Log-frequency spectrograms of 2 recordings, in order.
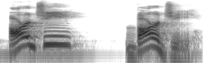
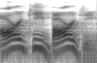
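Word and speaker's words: argy-bargy: mispronounce the slightest syllable RG bargie not Argy bargie which I think sounds better so 14.99 on squeeze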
